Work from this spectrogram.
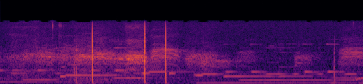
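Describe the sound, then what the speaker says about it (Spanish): Birds call outside, harsh crow-like caws and tonal whistles scattered across a few seconds, moderately distant over a quiet background with a few sharp clicks. "¿Se escucharán los pájaros?"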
